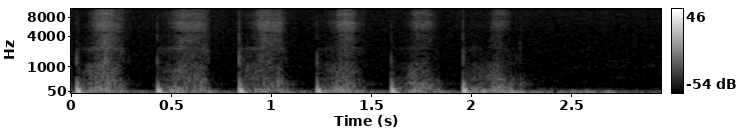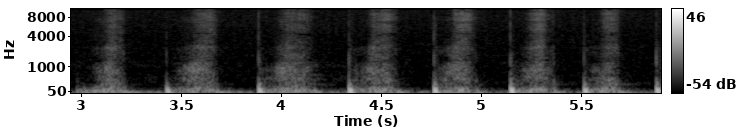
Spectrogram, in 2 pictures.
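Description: A green colored pencil rubs dense shading strokes across flat cream drawing paper in a wire-bound spiral sketchbook. Thirteen quick back-and-forth strokes are heard as soft, low scratchy scrapes in two runs, with a short pause between them.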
